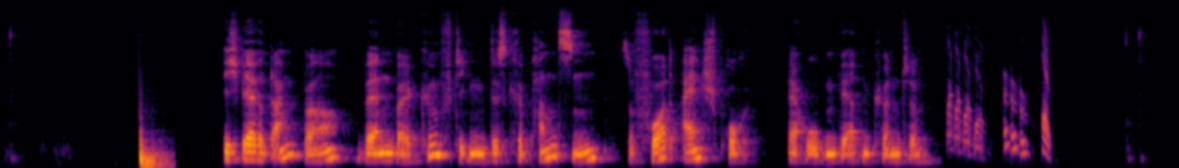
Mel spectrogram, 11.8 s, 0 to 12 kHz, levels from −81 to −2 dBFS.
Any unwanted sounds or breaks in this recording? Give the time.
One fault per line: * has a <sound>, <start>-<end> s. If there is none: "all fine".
* has a thud, 1.4-1.8 s
* has a chirp, 9.5-10.5 s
